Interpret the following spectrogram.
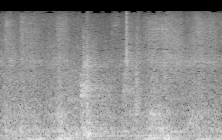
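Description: A desk chair rolling and knocking as someone gets up from it, with a run of clicks and knocks and a low rumble over about the middle second.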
